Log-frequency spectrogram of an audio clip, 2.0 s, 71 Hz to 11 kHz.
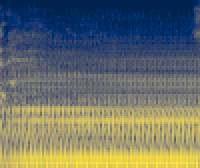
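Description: Rockford Fosgate subwoofer in a ported enclosure playing a steady 30 Hz test tone from a tone generator. At this pitch the cone barely moves and most of the output comes from the port, the sign that the box is tuned close to 30 Hz.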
